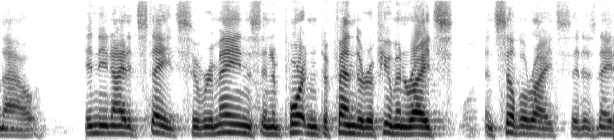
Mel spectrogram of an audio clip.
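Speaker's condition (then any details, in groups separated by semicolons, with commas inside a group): No condition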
